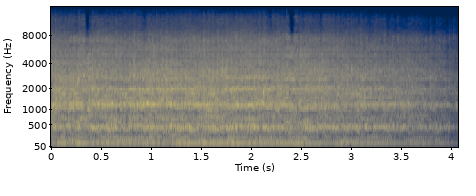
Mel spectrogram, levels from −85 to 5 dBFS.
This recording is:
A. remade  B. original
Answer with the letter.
A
